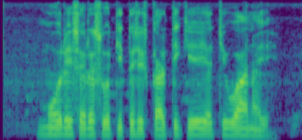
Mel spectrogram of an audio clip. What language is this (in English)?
Marathi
